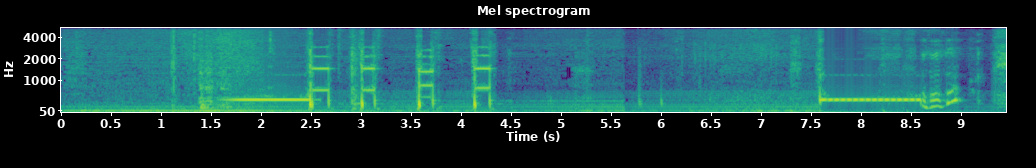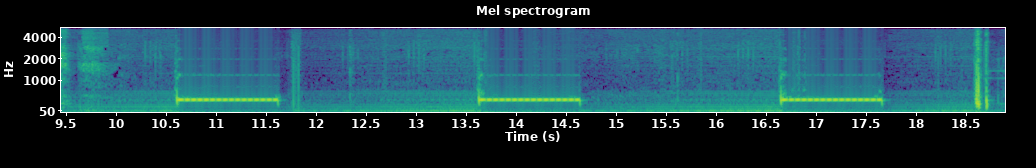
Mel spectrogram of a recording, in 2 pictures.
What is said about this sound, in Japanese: ではですね、ここら辺でちょっと電話をね、一件かけてみたいと思います。誰が出てくるかはまあお楽しみというところですけど。じゃあちょっと。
